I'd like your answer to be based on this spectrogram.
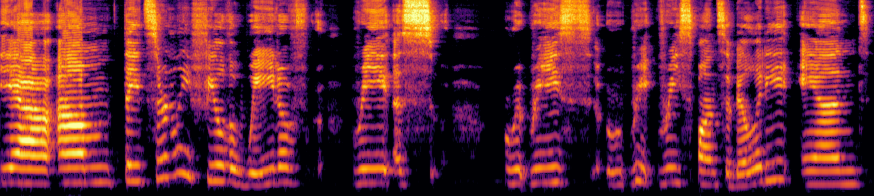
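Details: Adult woman who stutters, assessed as severe in her teens, with sound repetitions and word repetitions — stuttering.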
